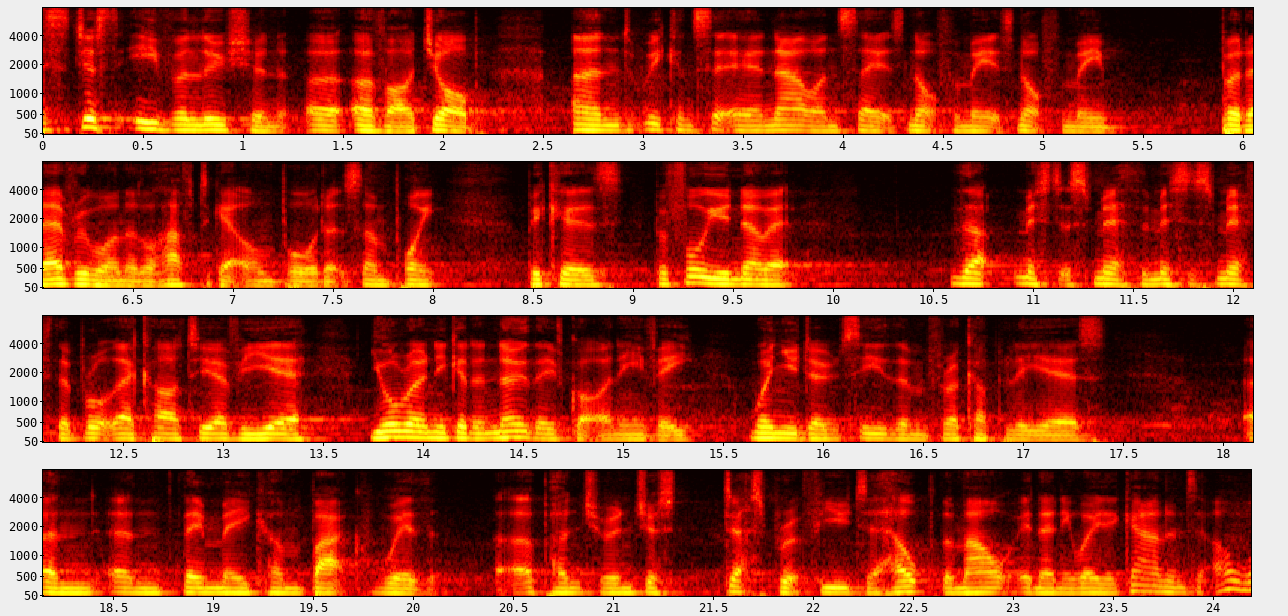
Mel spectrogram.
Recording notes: This episode we visit the aftermarket trade show Mechanex, where just that happened. We got five of the UK’s most well-known commentators on stage.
